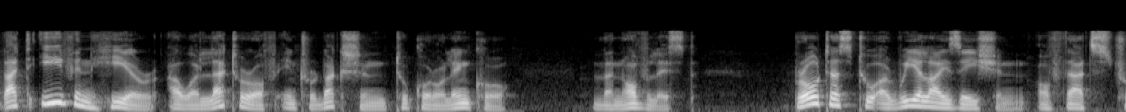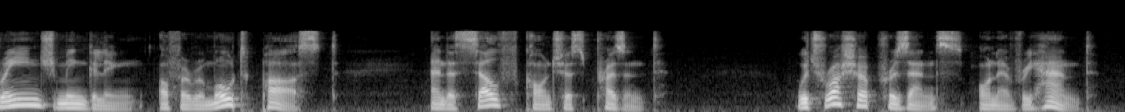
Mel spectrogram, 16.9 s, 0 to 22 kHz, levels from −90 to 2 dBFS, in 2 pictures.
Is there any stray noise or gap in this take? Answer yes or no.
no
